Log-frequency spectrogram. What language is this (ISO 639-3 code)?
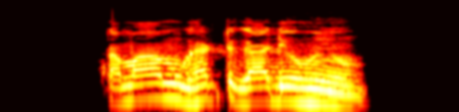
snd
